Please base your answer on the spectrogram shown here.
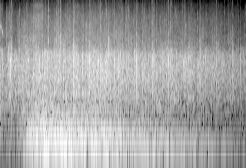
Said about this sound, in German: Als sich der Vorhang schließt, gibt es vom Publikum Standing Ovations.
